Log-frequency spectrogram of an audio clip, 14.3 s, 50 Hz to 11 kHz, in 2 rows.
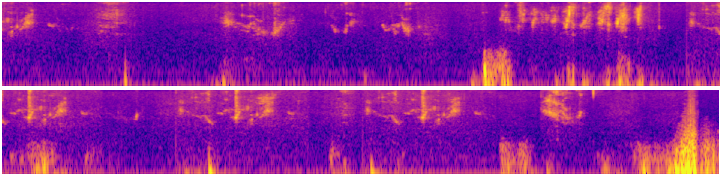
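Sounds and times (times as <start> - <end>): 
soft hair brushing in a hair salon treatment: 0.0 - 1.3, 5.0 - 8.2, 8.8 - 14.2
quick bright strokes and rustles: 5.2 - 8.0, 9.0 - 13.1.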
